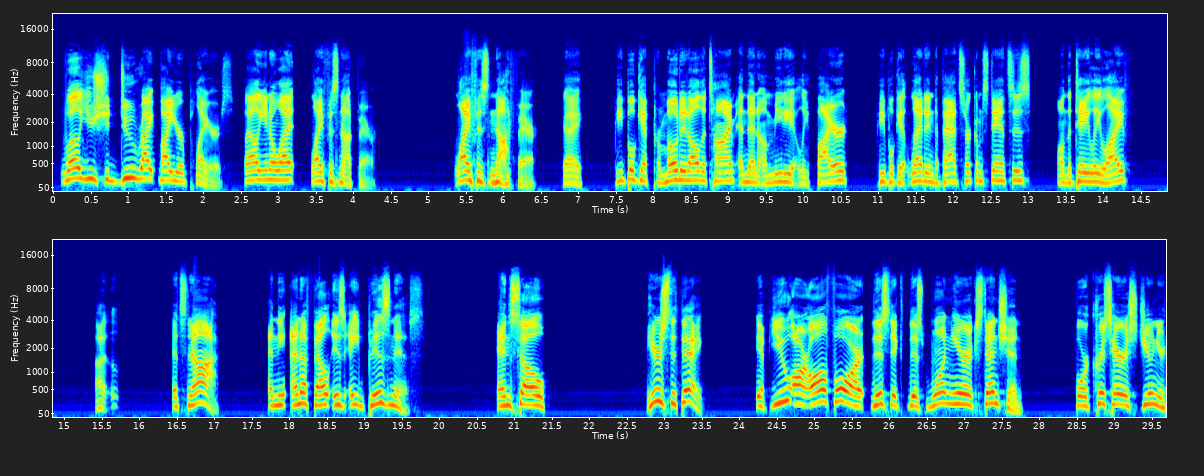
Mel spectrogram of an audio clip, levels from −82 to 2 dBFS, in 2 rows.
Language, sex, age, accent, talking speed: English, male, 30-49, American, 135 wpm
